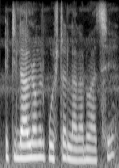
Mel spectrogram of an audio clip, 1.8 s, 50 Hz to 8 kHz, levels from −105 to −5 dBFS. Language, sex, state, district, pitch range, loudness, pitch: Bengali, female, West Bengal, Cooch Behar, 205-245 Hz, -17 LUFS, 235 Hz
